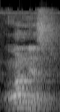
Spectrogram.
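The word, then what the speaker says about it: honest: একইভাবে যদি এরকম থাকে অ্যান অনেস্ট ম্যান, বাট অনেস্ট শুরু হচ্ছে এইচ দিয়ে, যেটা একটা কনসোনেন্ট, কিন্তু তার উচ্চারণটা কিন্তু হচ্ছে না, এইচটা সাইলেন্ট, তাহলে উচ্চারণটা কি হচ্ছে অনেস্ট ম্যান।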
